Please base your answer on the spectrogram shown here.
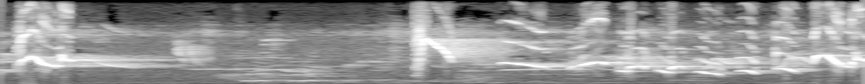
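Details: Oriental magpie-robin singing for use as a training master song: a long whistled note, a brief low warble, then a burst of quick varied whistles and chirps with steep rising and falling slides.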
